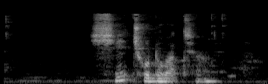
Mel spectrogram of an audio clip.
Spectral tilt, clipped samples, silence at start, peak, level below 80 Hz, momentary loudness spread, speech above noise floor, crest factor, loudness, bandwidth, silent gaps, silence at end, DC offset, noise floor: -4 dB/octave; under 0.1%; 0.9 s; -8 dBFS; -58 dBFS; 11 LU; 33 dB; 20 dB; -24 LUFS; 11.5 kHz; none; 0.35 s; under 0.1%; -58 dBFS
